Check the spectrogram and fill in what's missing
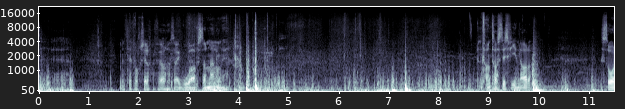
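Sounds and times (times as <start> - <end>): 
speech: 1.8 - 4.7, 9.0 - 10.1, 11.3 - 11.5
wind gusts outdoors: 2.8 - 11.5.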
